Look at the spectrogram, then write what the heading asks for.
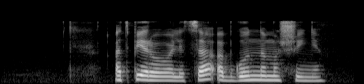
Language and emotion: Russian, neutral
